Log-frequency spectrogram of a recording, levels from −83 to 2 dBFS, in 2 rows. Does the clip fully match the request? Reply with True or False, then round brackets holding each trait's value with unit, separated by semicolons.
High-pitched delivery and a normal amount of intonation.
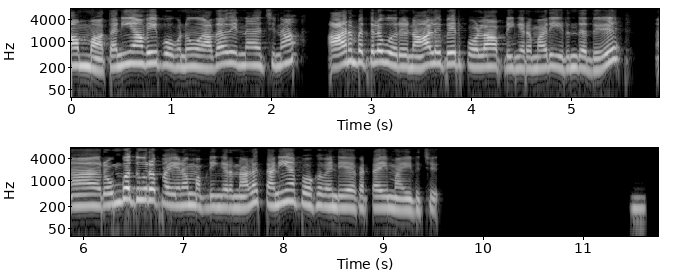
True (220 Hz; 4.2 semitones)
